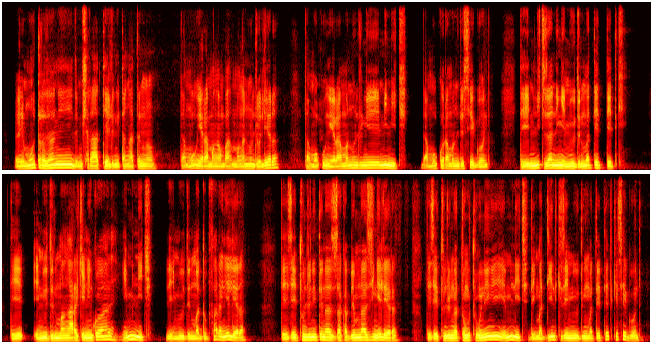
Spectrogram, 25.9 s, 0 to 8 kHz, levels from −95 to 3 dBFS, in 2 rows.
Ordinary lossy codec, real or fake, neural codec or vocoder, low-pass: none; real; none; none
